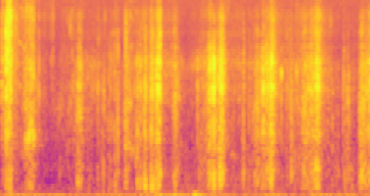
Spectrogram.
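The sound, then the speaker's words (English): Crunching bites into a black cookie with beige cream: many crisp, crackly crunches in an uneven chewing rhythm, fairly faint, with no talking. “we're back to the black cookie with a beige cream. I'm going to do the same thing. I'm going to eat half full and eat half not.”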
